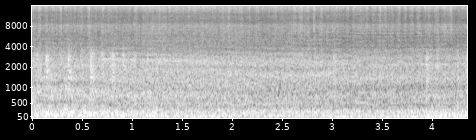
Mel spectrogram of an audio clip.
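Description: Diesel engines of hydraulic excavators, a Caterpillar 320D close by, running steadily as the machine works.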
